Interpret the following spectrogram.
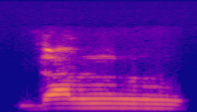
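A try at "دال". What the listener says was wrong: দাল নয়, দাল নয়, দাল, দাল, দাল বলে টান দিলে হবে না, দাল, লটা লাস্টে উচ্চারণ হবে, দাল। দাল, দাল নয়, দাল নয়, দাল, দাল।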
